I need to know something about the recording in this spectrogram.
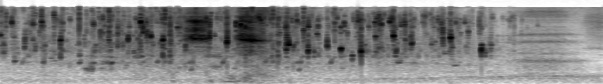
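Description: Water dripping and trickling in quick, irregular drops, dying away about five seconds in.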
